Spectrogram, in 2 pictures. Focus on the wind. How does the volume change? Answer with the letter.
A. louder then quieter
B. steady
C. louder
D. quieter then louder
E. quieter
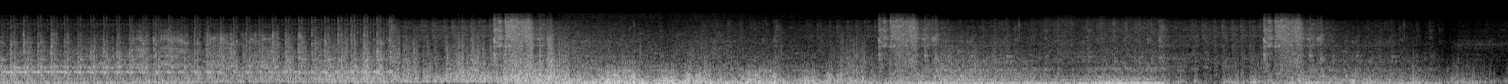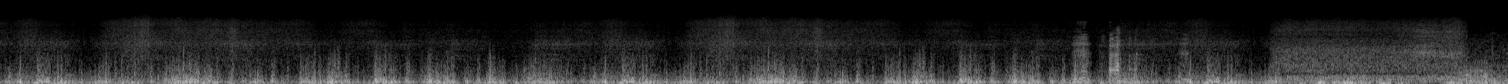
E.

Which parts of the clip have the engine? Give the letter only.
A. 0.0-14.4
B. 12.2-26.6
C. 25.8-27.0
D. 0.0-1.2
A.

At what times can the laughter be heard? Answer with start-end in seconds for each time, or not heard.
25.8-27.0.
